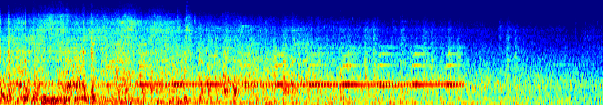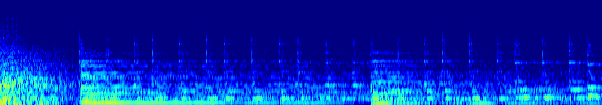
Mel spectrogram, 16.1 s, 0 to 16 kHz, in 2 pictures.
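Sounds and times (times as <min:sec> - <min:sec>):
level crossing alarm ringing: 0:00.0 - 0:08.8
wheels clattering over rail joints: 0:00.0 - 0:09.1
freight train rolling past: 0:00.0 - 0:09.2.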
